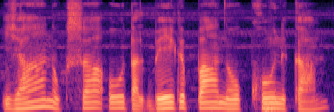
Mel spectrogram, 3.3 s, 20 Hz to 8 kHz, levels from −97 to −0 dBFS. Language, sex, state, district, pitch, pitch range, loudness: Garo, male, Meghalaya, South Garo Hills, 140 Hz, 125-150 Hz, -19 LUFS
